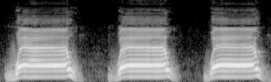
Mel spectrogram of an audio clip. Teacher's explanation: কাফ কাফ, লাম লাম, মিম, নুন, ওয়াও, ওয়াও যখন বলবো একটু খেয়াল করেন, মুখটা গোল হবে, প্রথমে মুখ গোল করেন, ওয়াও, এরপর ছড়াবে, প্রথমে মুখ গোল হবে, তারপর কি হবে, ছড়াবে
